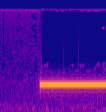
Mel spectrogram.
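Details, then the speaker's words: Simulated pure-tone hearing test tone played through headphones on a newborn, steady clean mid-pitched beep starting abruptly after quiet; response cannot be judged this way in newborns, illustrating the need for ABR/ASSR. "소리를 들려줍니다. 들었는지 못 들었는지를 알 수가 없습니다."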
